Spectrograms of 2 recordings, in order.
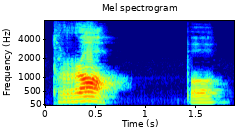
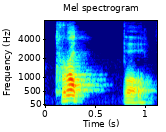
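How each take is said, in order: First: The vowel is full length before a stopped P. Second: The vowel is cut short before the P. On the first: The speaker calls it right. "So it's the space that gives us the double consonant, the stoppage" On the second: The speaker calls it wrong. "it sounds wrong because the vowel is not long enough"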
